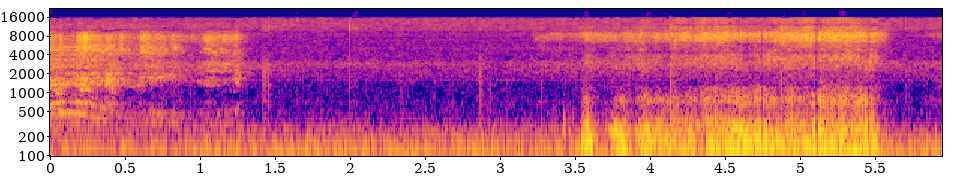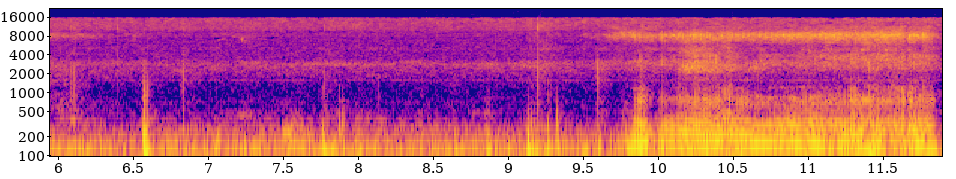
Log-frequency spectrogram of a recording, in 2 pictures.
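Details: An eight-year-old pet beagle snoring while asleep: rough, low rumbling breaths in uneven bursts, strongest around four to five seconds and again near the end, with faint voices in the background.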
